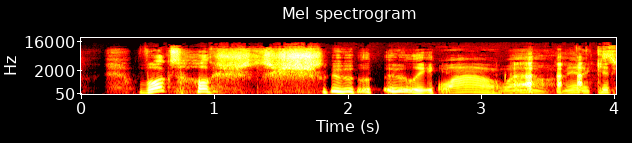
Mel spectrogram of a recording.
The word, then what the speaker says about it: Volkshochschule: one that I'm going to be good at pronouncing, but I'm just going to throw it out there. Well, that's a first. Volkshochschule. Right. Volkshochschule.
